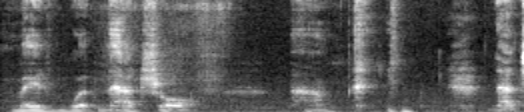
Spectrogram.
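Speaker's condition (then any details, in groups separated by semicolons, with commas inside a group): Cerebral palsy; breathing fine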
